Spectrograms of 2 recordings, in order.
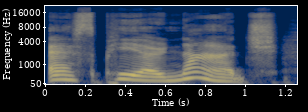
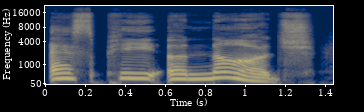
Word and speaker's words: espionage: Don't say es-pi-o-naje. The correct pronunciation is es-pi-o-naje. The ending is French, like massage.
